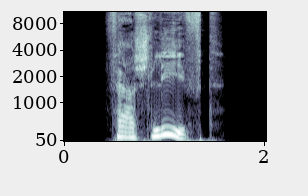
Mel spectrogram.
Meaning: second-person plural preterite of verschlafen
- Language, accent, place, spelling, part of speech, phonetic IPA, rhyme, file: German, Germany, Berlin, verschlieft, verb, [fɛɐ̯ˈʃliːft], -iːft, De-verschlieft.ogg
